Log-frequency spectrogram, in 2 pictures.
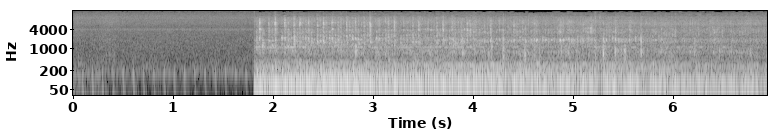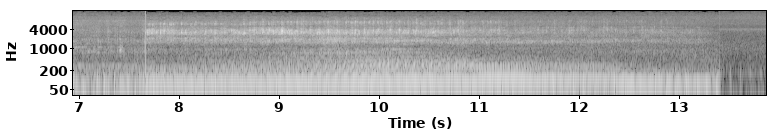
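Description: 1978 Chevy C20 pickup's 350 V8 running steadily as the truck moves off. A higher rushing noise joins about six seconds after it starts. The sound starts and stops abruptly.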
